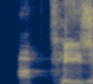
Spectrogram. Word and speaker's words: Optasia: And am I pronouncing this right, PJ? Is it Optasia? – Yes, correct. Well done.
